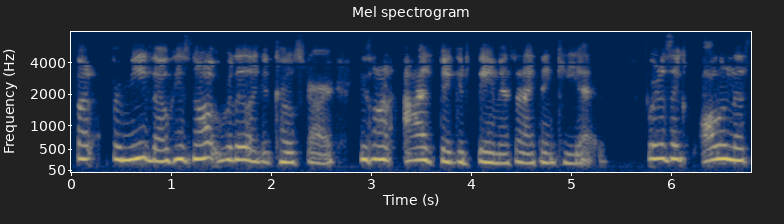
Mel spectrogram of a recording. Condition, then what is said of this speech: Down syndrome. So if people don't know me, I'm a big talker.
